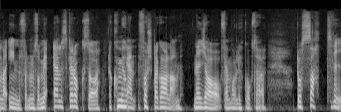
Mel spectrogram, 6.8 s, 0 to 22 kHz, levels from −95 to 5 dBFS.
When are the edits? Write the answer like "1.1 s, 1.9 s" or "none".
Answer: 2.1 s, 2.5 s, 4.5 s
